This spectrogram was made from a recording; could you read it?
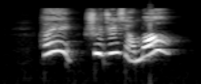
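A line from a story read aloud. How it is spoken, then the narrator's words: Exclaiming. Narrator (Chinese): 佩吉叫道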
